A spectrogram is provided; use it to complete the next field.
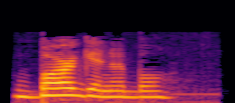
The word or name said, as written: bargainable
